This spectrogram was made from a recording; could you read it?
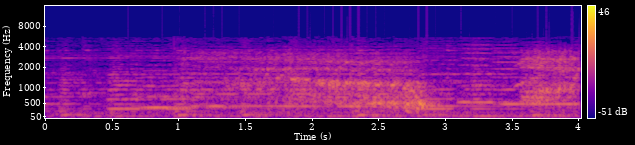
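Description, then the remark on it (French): A wild horse neighs and whinnies, a loud, wavering call with shifting pitch that swells midway, over a low rumbling background, with no speech, in the marshes of La Grande Motte on the edge of the Camargue, France. “Jusqu'à présent, les chevaux sauvages et les cavaliers ont été avec le Mistral les seules âmes du marais.”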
